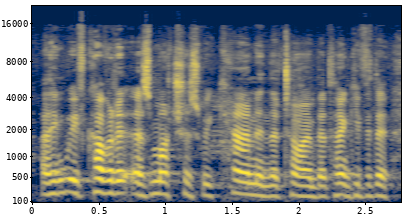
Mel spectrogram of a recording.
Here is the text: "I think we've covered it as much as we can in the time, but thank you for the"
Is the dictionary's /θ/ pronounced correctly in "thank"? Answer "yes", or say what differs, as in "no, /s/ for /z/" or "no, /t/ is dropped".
yes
